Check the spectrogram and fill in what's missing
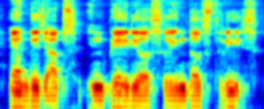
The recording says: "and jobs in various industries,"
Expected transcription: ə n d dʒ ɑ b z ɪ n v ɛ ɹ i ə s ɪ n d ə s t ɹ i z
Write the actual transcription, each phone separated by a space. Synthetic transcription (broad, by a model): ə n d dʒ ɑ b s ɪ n p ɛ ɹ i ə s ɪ n d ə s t ɹ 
